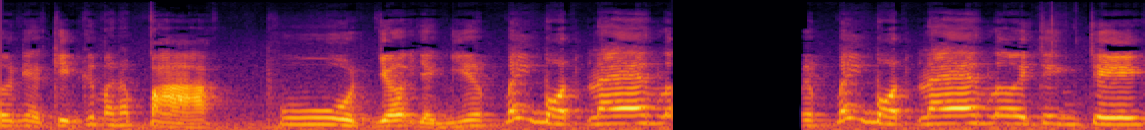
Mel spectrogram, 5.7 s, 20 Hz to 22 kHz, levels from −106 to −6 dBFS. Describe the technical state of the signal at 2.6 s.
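At 2.6 s the speech signal is intact, with no audible fault at that point.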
